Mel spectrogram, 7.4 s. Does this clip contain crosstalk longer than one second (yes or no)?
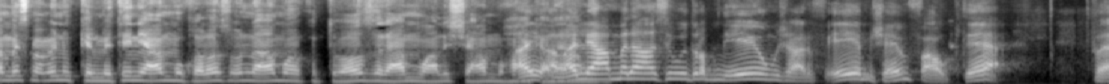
no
